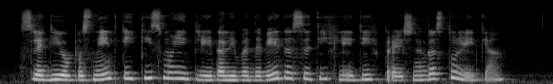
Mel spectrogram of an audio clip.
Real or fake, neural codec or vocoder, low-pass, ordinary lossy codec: fake; codec, 44.1 kHz, 7.8 kbps, Pupu-Codec; 14.4 kHz; MP3, 64 kbps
